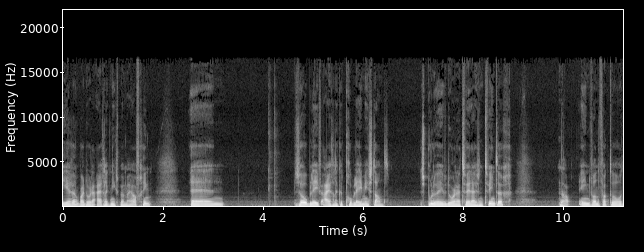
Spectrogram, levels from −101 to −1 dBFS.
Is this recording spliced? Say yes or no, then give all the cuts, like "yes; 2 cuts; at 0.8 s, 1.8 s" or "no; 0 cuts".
no; 0 cuts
